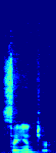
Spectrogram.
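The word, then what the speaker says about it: scienter: because of strict liability knowledge the legal term is spelled s-c-i-e-n-t-r say enter and there was there were statutory schemes all over the country that that are devoid of any sander and they say we don't care i think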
